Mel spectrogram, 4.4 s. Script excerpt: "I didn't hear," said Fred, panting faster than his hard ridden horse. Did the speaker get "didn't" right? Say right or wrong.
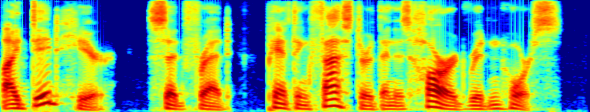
wrong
